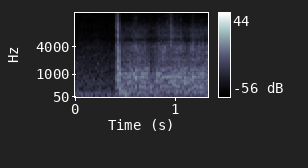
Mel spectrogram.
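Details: 1967 GMC C20 with a 305 big block V6, stuck and sitting at least 7 years, fuel poured down the intake: starter spins the engine steadily but it never fires. Cranks without starting; spark seems absent, arcing at the coil wire, cause not confirmed.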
